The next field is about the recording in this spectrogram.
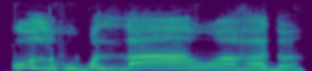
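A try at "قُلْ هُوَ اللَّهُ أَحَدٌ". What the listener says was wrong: Okay, and I want you to make this a little bit more pronounced. قُلْ هُوَ اللَّهُ. I don't really hear this who.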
